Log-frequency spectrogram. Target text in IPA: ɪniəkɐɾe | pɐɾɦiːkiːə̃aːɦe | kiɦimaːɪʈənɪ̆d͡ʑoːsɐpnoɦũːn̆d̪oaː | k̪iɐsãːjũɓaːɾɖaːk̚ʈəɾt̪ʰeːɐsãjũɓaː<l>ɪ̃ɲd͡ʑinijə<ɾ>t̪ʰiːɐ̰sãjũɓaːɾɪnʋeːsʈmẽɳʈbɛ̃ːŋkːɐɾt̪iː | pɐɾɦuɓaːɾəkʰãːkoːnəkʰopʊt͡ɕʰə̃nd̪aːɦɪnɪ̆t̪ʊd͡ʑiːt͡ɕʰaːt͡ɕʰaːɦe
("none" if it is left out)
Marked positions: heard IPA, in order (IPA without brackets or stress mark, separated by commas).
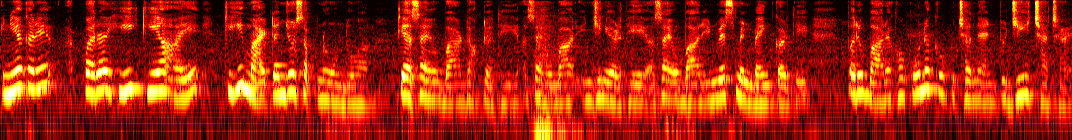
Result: ɾ, ɾ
